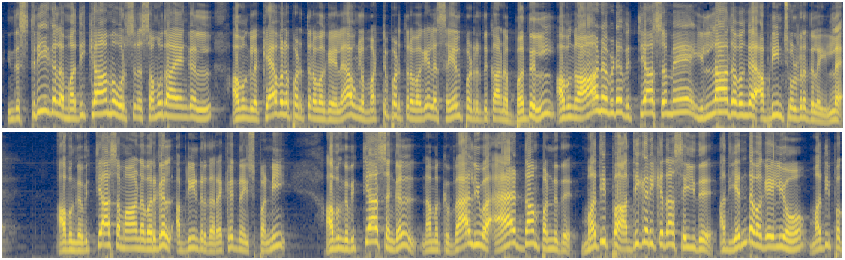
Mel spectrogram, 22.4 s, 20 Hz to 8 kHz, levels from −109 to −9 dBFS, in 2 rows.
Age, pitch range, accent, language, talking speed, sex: 30-49, 150-230 Hz, native, Tamil, 110 wpm, male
